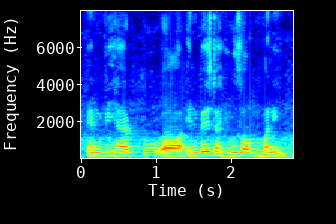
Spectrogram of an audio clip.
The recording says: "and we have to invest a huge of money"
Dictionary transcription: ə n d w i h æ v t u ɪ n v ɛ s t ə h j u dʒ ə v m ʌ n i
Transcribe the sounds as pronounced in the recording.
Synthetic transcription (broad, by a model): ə n d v i h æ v t u ɪ n v ɛ s t ə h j u z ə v m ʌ n i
